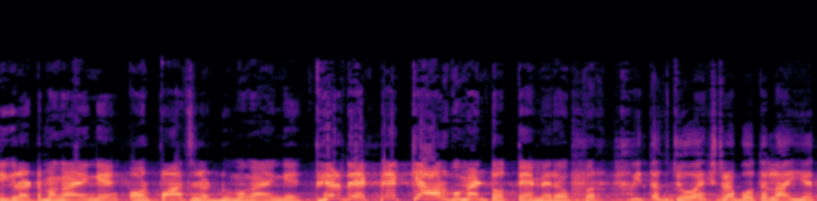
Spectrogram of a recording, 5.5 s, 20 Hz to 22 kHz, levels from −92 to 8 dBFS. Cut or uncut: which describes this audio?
cut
